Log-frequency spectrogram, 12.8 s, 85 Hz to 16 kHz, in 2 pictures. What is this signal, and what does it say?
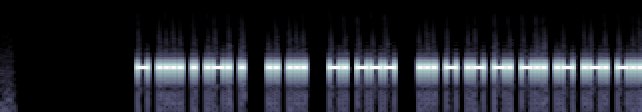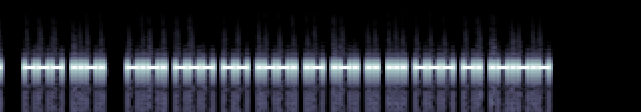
Morse code, heard as a keyed tone, about 34 wpm, 700 Hz. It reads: THERE IS NO STANDARD OF COMPARISON.
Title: Sentences from Top 1600 Words 35wpm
